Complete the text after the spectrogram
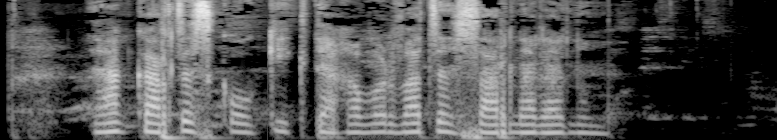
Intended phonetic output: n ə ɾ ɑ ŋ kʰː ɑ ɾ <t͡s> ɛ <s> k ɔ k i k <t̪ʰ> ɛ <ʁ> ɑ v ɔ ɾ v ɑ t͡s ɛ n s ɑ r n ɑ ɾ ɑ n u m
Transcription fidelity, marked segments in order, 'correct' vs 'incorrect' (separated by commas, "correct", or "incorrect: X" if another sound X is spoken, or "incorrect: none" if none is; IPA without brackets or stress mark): correct, correct, incorrect: t̪, correct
